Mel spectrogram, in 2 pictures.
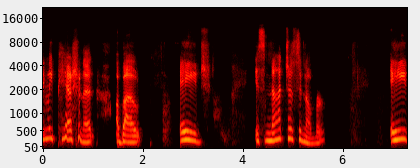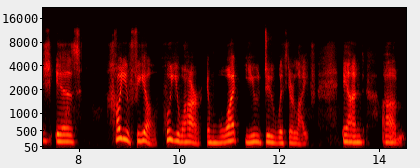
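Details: Adult woman speaking; Normal speech.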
